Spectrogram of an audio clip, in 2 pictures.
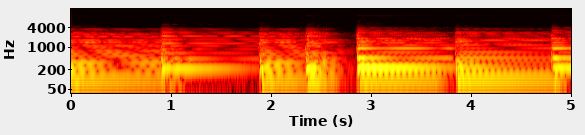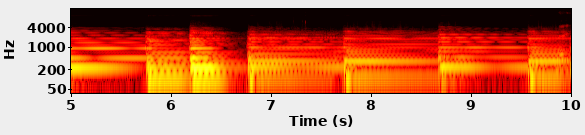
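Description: Piano playing a slow run of struck notes and chords, about one a second, each fading before the next: accompaniment for a baritone vocal warm-up.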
